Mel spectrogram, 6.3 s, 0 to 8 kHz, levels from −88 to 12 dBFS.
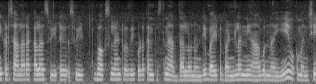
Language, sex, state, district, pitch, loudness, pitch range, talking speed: Telugu, female, Andhra Pradesh, Sri Satya Sai, 175 Hz, -17 LUFS, 165-180 Hz, 160 wpm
